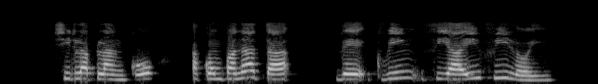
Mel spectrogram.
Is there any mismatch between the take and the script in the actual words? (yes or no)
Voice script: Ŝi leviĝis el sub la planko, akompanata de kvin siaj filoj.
yes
